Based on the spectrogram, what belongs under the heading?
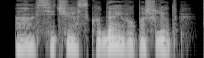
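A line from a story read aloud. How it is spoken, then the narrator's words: Trembling question. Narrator (Russian): спросила дрогнувшим голосом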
